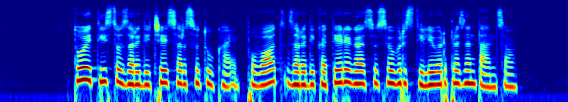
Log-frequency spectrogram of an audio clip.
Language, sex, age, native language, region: Slovenian, female, 18-29, Slovenian, Central Slovenia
